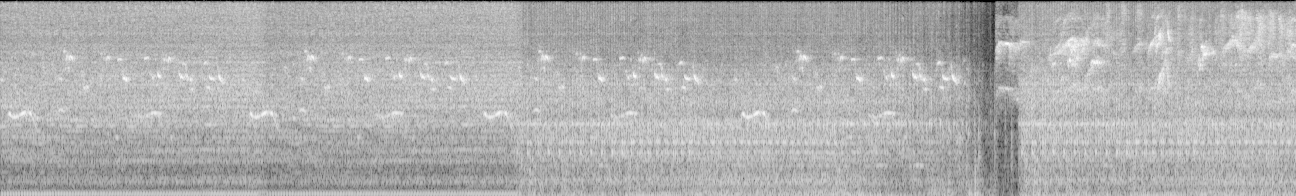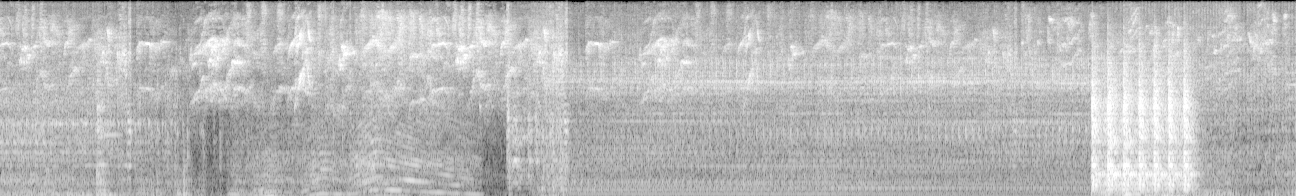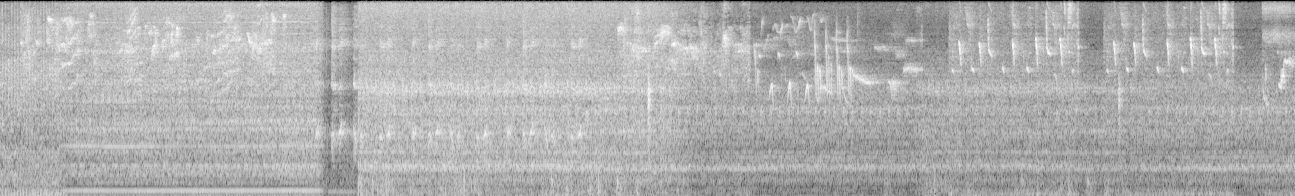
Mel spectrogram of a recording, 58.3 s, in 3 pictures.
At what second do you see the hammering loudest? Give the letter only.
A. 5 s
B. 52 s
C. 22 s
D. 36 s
D.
